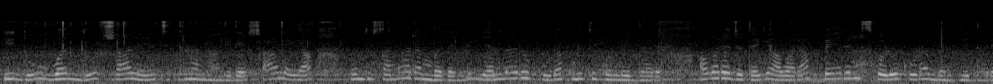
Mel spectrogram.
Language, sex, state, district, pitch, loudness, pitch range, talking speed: Kannada, female, Karnataka, Belgaum, 230 Hz, -31 LUFS, 210-250 Hz, 105 wpm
